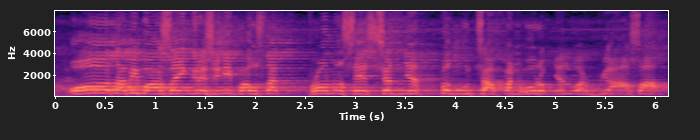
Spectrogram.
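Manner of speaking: high, excited fan voice; an awed villager praising English; gushing admirer. Retold or imitated. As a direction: gush about English, high-pitched.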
